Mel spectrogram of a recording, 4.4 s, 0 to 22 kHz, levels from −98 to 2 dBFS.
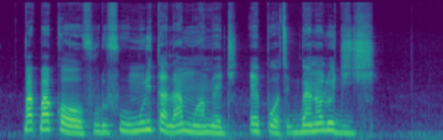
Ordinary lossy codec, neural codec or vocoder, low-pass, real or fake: none; none; none; real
